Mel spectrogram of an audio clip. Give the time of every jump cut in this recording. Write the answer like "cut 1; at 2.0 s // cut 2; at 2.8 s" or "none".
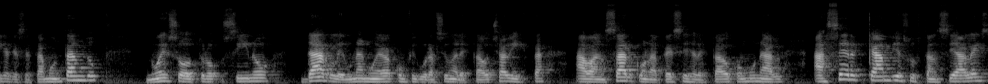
none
